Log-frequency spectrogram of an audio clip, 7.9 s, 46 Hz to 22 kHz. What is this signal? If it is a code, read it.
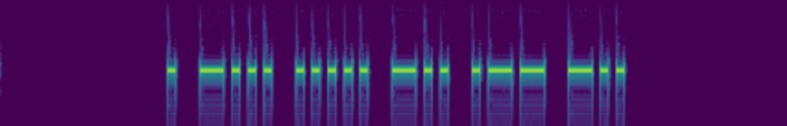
Morse code, heard as a keyed tone, about 15 wpm, 700 Hz. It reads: EB5DWD
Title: DXCC-100 Call Signs - 6 Characters - Repeated 3x - 15wpm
